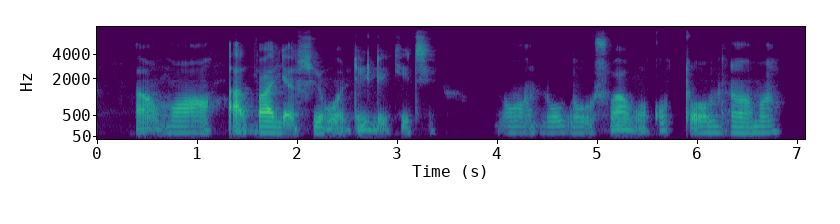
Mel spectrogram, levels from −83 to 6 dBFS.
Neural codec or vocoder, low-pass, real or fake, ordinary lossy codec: autoencoder, 22.05 kHz, a latent of 192 numbers a frame, VITS, trained on one speaker; 7.2 kHz; fake; none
